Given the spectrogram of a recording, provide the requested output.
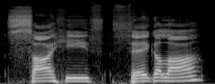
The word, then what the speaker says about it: Sahith Theegala: The feel-good story, Sahith Theegala.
